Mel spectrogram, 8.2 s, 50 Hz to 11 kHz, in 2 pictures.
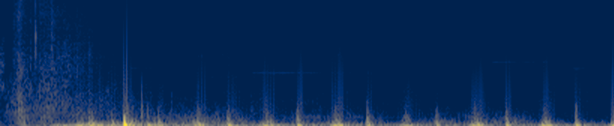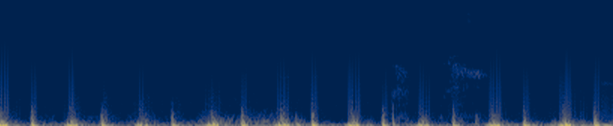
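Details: ASMR recording with tongue clicking and ear-cleaning sounds: steady low heartbeat thumps, roughly 64 double beats a minute, brief noise at start; ordinary-sounding heartbeat.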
